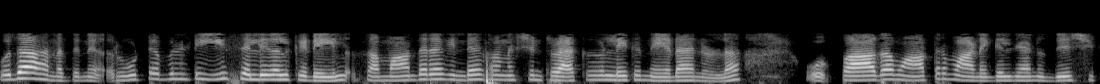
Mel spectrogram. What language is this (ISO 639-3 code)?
mal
